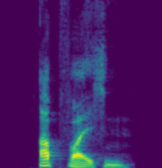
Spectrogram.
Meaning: 1. to differ or vary 2. to deviate or diverge
- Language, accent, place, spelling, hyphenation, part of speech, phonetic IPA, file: German, Germany, Berlin, abweichen, ab‧wei‧chen, verb, [ˈʔapˌvaɪçən], De-abweichen.ogg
